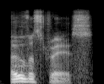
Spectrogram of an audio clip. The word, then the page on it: overstress: British English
